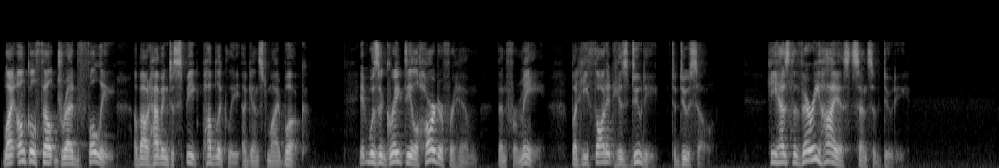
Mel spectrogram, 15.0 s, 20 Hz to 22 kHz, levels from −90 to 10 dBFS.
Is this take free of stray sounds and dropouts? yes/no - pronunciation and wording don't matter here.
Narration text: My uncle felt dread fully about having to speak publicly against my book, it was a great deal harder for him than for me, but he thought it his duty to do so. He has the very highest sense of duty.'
yes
